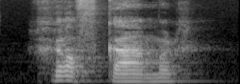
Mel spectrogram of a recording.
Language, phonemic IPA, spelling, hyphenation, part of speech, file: Dutch, /ˈɣrɑfˌkaː.mər/, grafkamer, graf‧ka‧mer, noun, Nl-grafkamer.ogg
- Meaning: burial chamber (room in a tomb where remains are placed)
